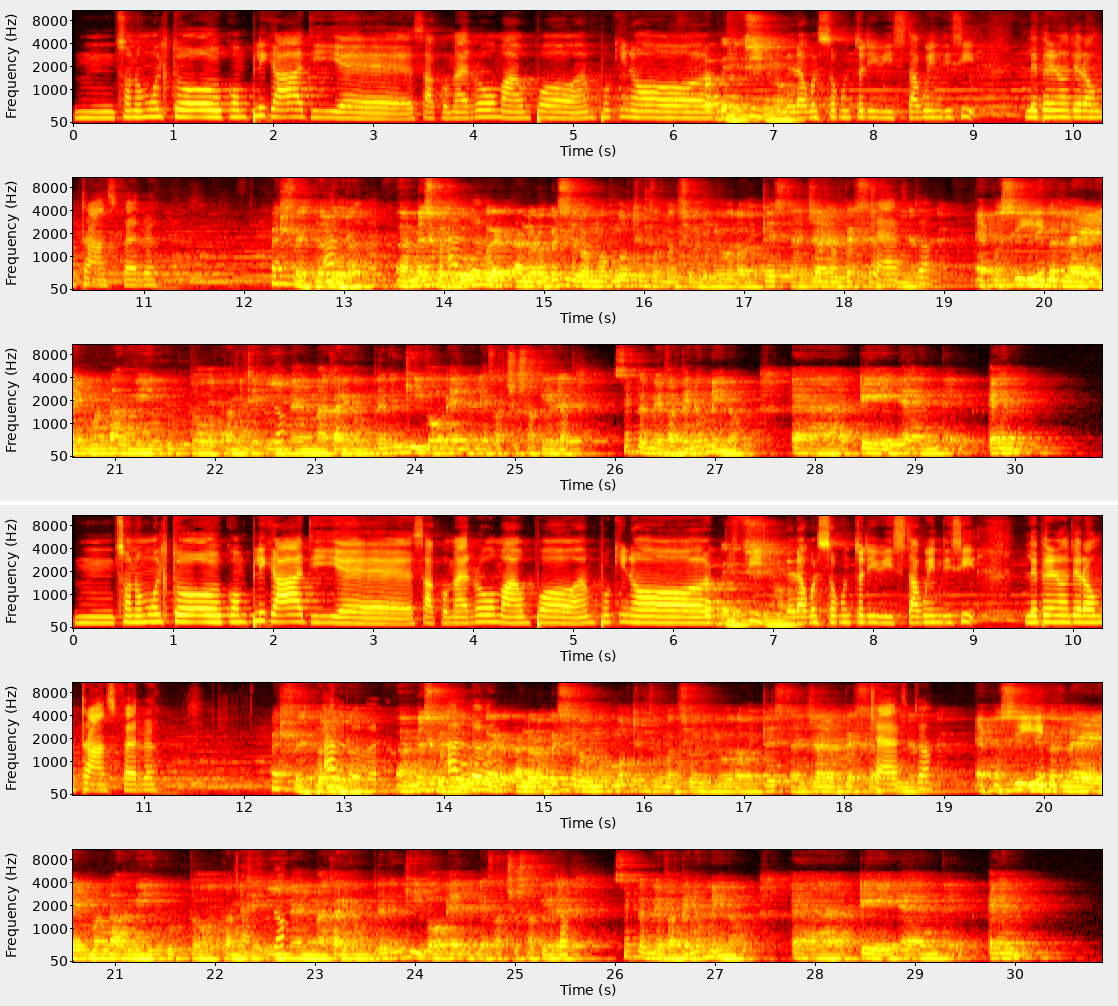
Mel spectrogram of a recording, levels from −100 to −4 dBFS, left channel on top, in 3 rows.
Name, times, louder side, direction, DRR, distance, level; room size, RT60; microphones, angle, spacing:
voice 1, 0.0-6.4 6.8-11.1 12.8-13.5 14.0-14.6 18.3-18.9 19.7-20.0 22.2-22.7 25.1-25.5, right 4 dB, 30° right, 17 dB, 0.5 m, -29 dB
sound 1, 5.0-23.3, left 2 dB, 40° left, 2.5 m, -45 dB
voice 2, 6.3-7.2 12.3-13.2 13.5-18.7 19.3-25.7 26.0-30.0, equal, 10° right, -3 dB, 3.1 m, -28 dB
22.5 x 14.5 x 8.7 m, 1.2 s
head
